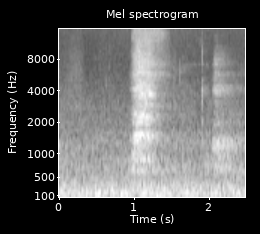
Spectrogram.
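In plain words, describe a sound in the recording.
A young woman gasps sharply.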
